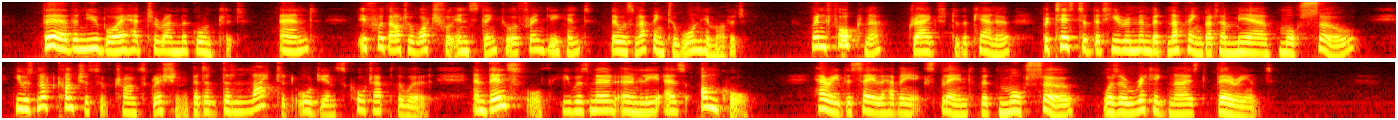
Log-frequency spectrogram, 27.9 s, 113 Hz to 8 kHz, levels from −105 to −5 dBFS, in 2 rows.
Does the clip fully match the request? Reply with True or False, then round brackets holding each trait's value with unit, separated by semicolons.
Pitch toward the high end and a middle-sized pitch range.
True (195 Hz; 3.1 semitones)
